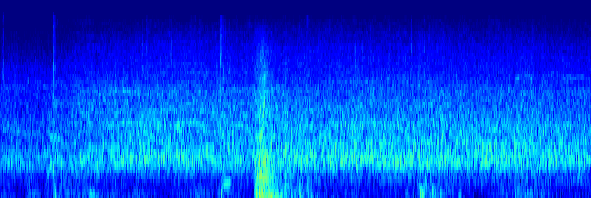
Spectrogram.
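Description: A wrestler slams down onto the ring mat in a single heavy thud, heard against a steady crowd roar.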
